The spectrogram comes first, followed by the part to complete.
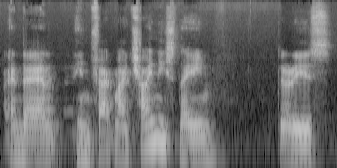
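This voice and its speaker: A man's voice: medium pitch, lively intonation, takes it slowly, darkish tone. A man from Hong Kong with a Hong Kong English accent, earnestly telling a personal story in an interview. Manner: earnest, repeats words as he tells stories. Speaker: interview co-guest.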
